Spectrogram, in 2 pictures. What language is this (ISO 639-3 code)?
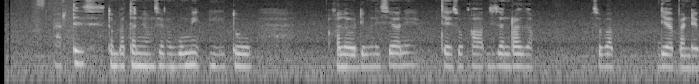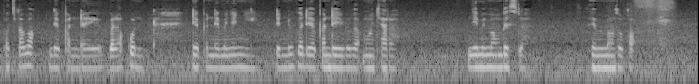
msi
